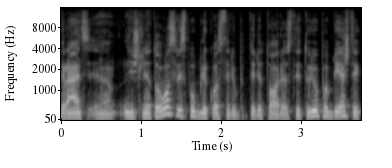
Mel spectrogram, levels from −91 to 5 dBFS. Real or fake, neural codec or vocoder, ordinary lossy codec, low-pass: real; none; AAC, 48 kbps; 14.4 kHz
